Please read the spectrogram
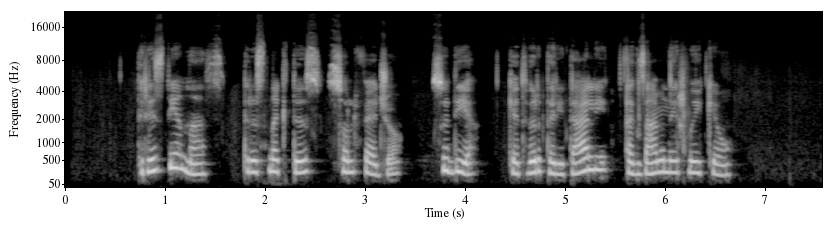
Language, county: Lithuanian, Vilnius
